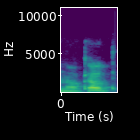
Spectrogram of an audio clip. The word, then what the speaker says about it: knockout: Le K dans knockout, le premier K ici dans knockout est muet.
